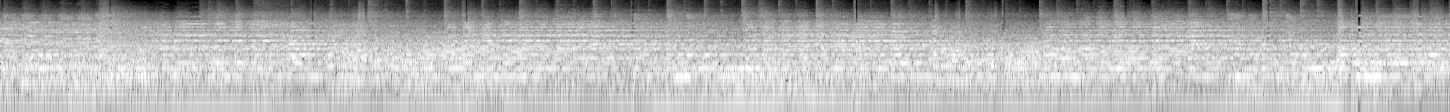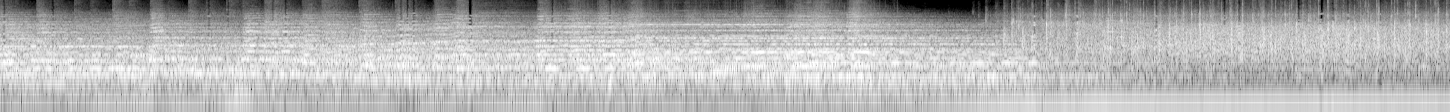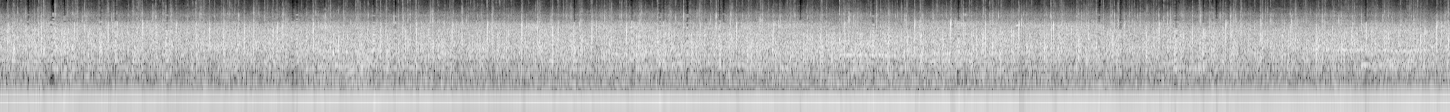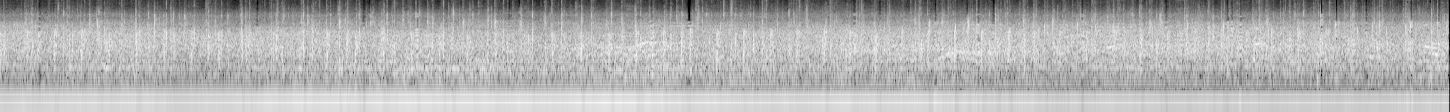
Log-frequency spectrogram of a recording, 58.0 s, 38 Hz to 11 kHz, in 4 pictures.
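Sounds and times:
audience applauding: 24.2s - 58.0s.

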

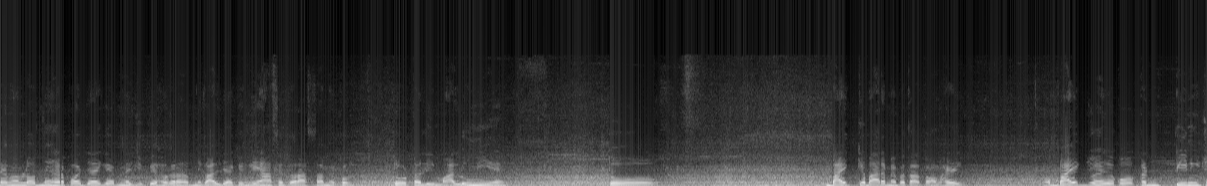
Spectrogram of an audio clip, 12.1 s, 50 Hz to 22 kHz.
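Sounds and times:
motorcycle riding in traffic: 0.0s - 12.0s.

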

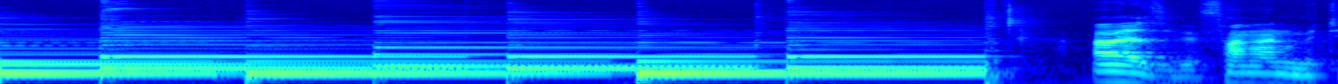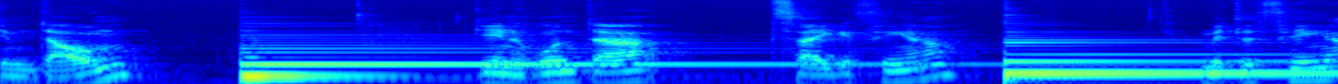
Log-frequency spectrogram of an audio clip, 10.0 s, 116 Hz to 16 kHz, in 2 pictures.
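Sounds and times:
acoustic guitar fingerpicked: 0.0s - 4.0s, 5.9s - 10.0s
guitar strings damped with thump: 3.6s - 4.0s.

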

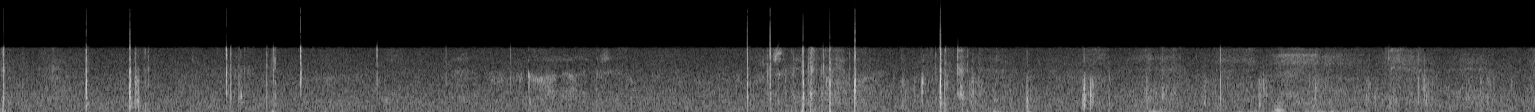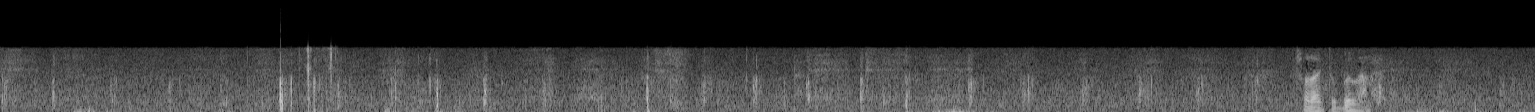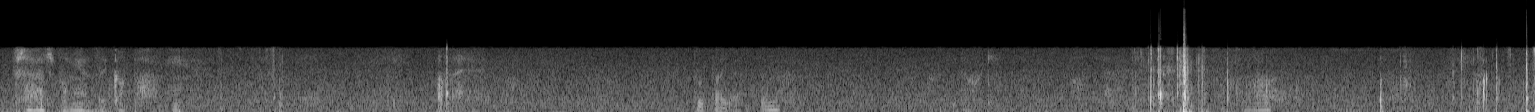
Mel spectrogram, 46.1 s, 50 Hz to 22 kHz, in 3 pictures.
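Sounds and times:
footsteps on stony trail: 0.0s - 5.8s, 7.4s - 36.1s, 41.4s - 43.7s, 44.3s - 46.0s
steady hiss: 0.0s - 46.0s.

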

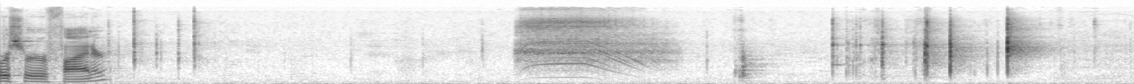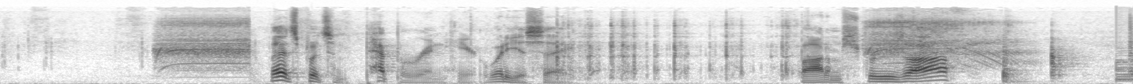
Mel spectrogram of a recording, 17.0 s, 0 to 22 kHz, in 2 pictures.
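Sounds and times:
grinder motor whine: 3.9s - 5.1s, 9.7s - 10.4s, 15.0s - 16.2s.

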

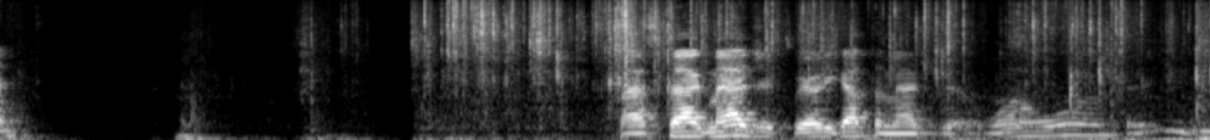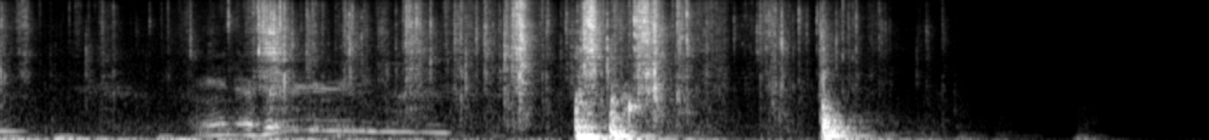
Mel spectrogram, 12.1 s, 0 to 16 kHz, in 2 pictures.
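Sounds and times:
foil wrapper crinkling: 1.5s - 10.8s
foil wrapper ripping: 1.5s - 10.8s.

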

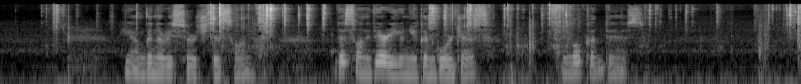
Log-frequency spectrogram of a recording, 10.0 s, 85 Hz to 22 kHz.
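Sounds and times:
metal necklace clinking: 2.5s - 4.2s, 5.2s - 7.4s, 8.0s - 10.0s.

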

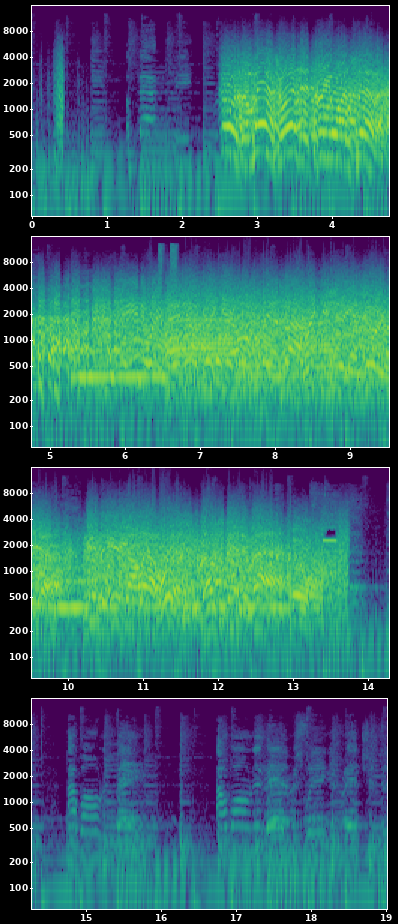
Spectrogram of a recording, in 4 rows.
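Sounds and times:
garbled overlapping radio voices: 2.5s - 13.8s
short high beep: 5.0s - 13.8s.

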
